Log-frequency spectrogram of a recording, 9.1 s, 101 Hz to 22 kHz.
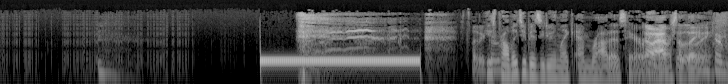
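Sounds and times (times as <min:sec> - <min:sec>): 
speech: 0:01.2 - 0:01.6, 0:06.0 - 0:09.0
phone ringback tone: 0:03.2 - 0:05.3.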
